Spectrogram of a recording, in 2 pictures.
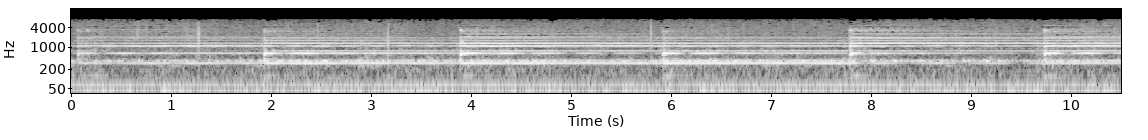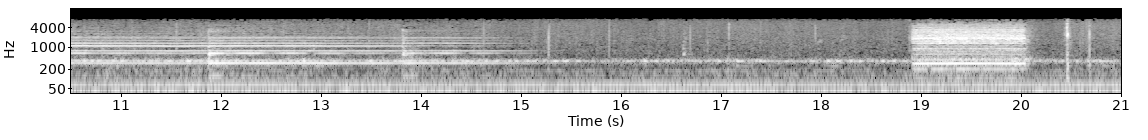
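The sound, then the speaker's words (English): A clock ticks steadily and evenly over a sustained resonant hum, fairly clear, with no voices, until a brief louder burst of noise near the end. “Look at the clock.”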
